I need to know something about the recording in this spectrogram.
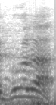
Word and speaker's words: Bula: How do you say cheers in Fiji? Cheers. You don't say cheers. You say Bula.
